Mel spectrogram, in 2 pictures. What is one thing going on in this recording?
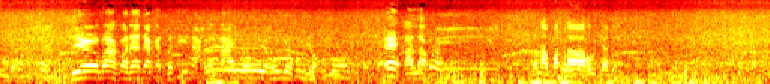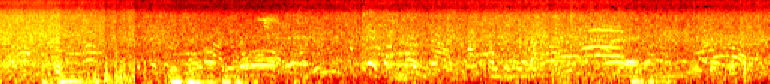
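Young women shout and call out across a field.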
